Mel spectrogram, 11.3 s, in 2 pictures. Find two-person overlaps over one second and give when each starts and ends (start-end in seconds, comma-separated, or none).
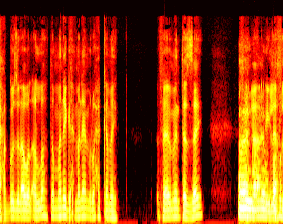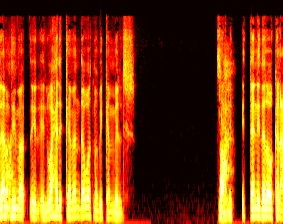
4.8-6.1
